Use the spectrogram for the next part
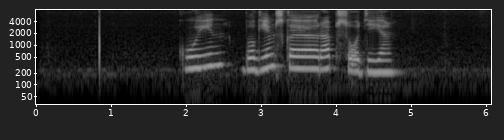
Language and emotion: Russian, neutral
